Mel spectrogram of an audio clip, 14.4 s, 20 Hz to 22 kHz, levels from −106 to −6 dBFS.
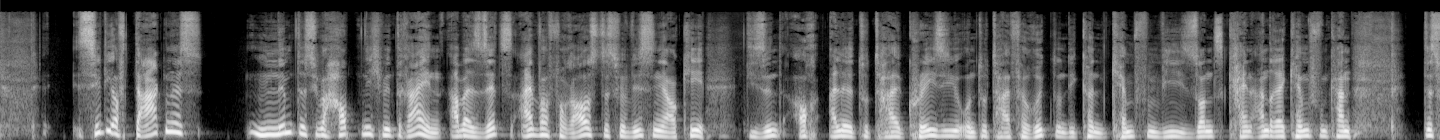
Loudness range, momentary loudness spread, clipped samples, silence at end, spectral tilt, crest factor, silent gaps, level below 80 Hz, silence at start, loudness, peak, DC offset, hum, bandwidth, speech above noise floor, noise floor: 2 LU; 7 LU; under 0.1%; 0 s; -6 dB/octave; 18 dB; none; -58 dBFS; 0 s; -19 LUFS; -2 dBFS; under 0.1%; none; 15.5 kHz; 27 dB; -45 dBFS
